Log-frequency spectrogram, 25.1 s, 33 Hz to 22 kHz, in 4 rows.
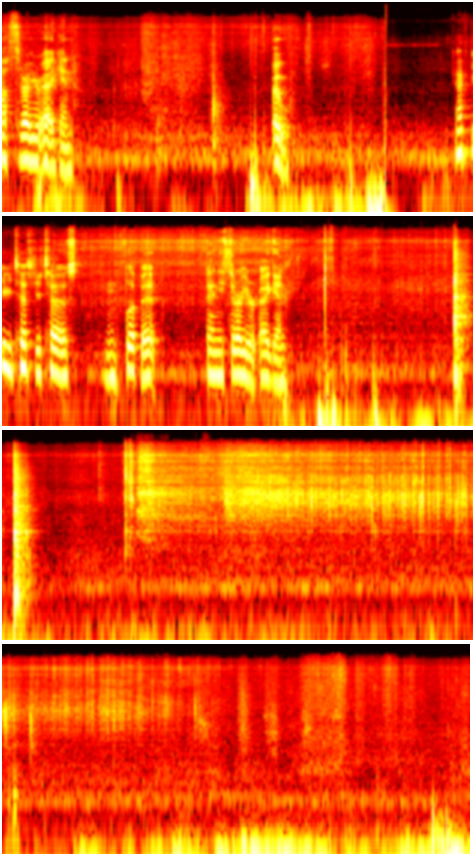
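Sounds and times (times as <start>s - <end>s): egg sizzling in frying pan: 7.2s - 21.7s.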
